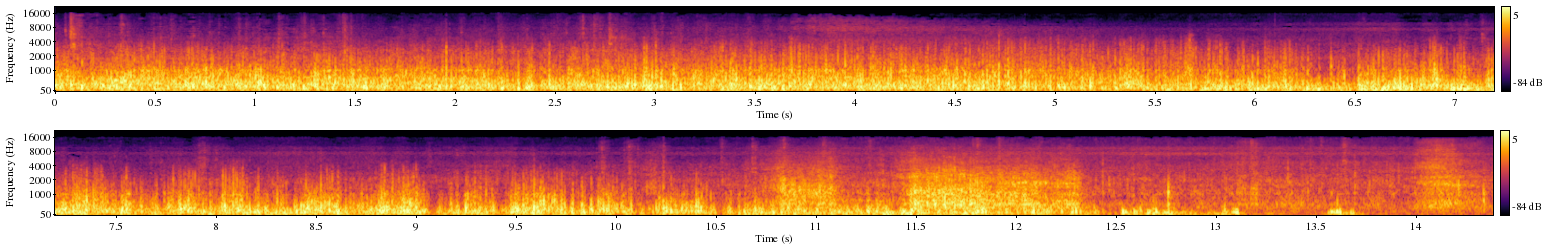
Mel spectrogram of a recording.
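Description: Wind rushing over the camera microphone while a bicycle rolls and rattles over a dirt road: a steady low rush with frequent small knocks. It eases off in the last second or two.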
